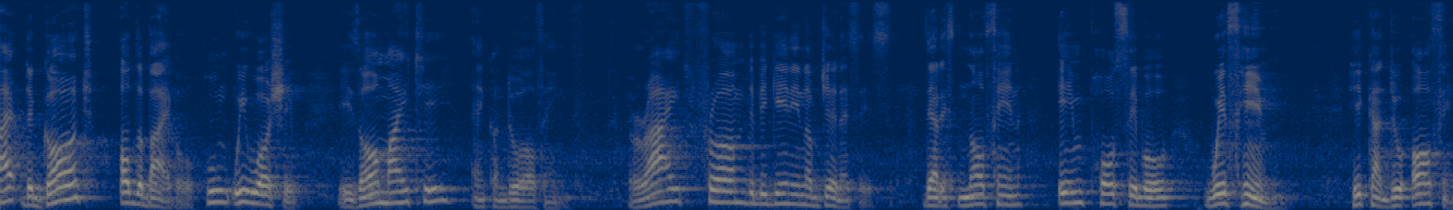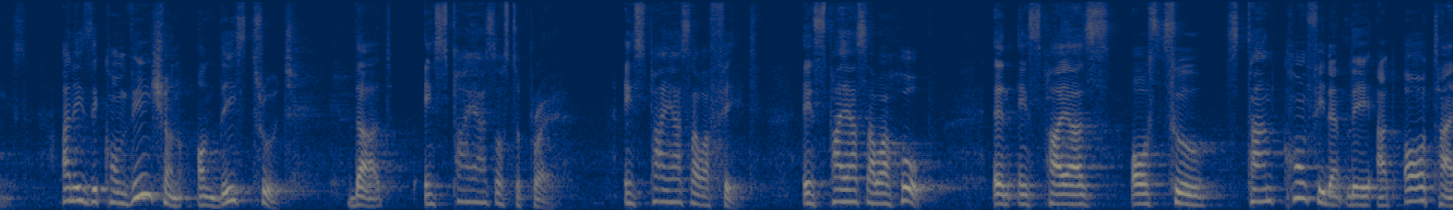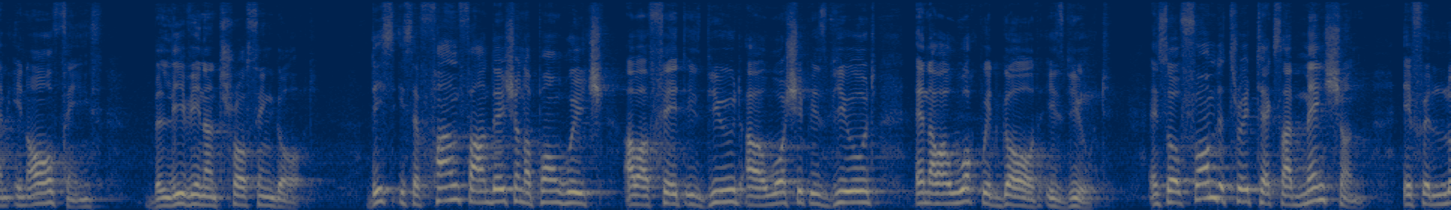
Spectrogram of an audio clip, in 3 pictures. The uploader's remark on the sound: This sermon was recorded on Sunday 25th June 2023 at our Putnoe venue.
